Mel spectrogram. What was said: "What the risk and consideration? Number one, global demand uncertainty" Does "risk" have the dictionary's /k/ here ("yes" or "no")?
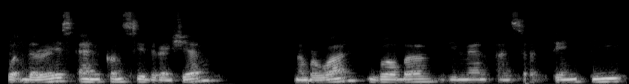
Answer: no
